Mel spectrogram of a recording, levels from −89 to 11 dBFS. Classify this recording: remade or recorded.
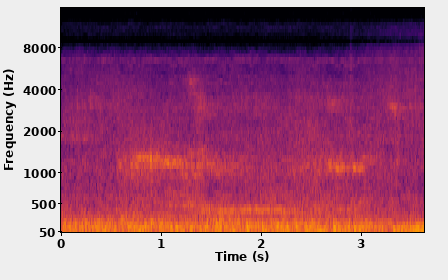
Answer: remade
